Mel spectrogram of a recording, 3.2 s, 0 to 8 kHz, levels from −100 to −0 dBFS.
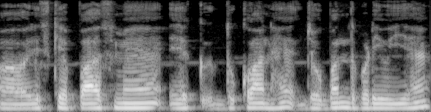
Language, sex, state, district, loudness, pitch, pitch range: Marwari, male, Rajasthan, Nagaur, -18 LUFS, 120 Hz, 115-125 Hz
